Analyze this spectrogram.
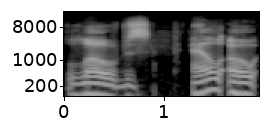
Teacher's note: The F becomes a V, and then you add the Z.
